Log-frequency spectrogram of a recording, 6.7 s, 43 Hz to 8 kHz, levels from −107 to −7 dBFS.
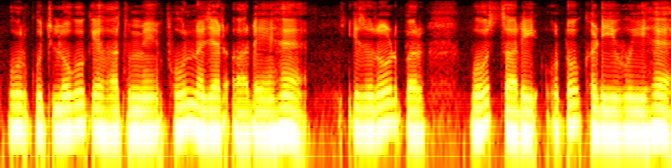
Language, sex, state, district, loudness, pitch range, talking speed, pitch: Hindi, male, Uttar Pradesh, Saharanpur, -13 LUFS, 125-145 Hz, 180 wpm, 135 Hz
